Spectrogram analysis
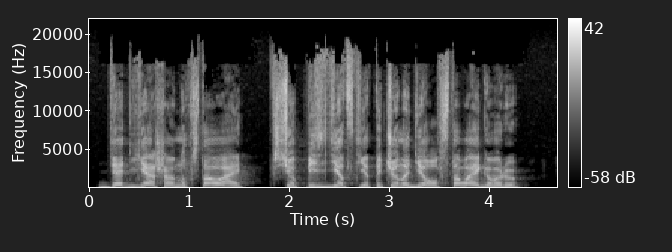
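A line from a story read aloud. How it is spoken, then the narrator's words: Sudden shout. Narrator (Russian): он вдруг прокричал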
